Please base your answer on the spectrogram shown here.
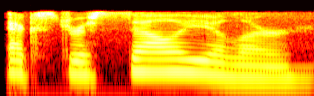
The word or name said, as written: extracellular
